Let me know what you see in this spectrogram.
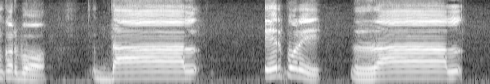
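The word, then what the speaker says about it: ذ: উচ্চারণ করব দাল এরপরে জাল জাল এই জালটা নরম করে উচ্চারণ করব অবশ্যই জালটা আমরা নরম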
